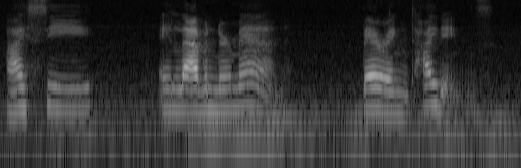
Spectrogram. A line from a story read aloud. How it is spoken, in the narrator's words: he said, quite distinctly and slowly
